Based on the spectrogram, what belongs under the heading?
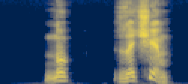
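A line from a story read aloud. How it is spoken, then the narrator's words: Stammering question. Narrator (Russian): запинаясь, спросил он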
